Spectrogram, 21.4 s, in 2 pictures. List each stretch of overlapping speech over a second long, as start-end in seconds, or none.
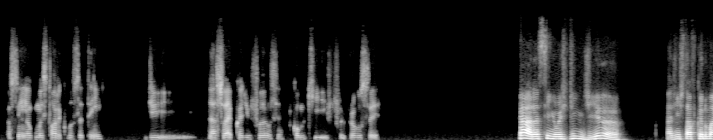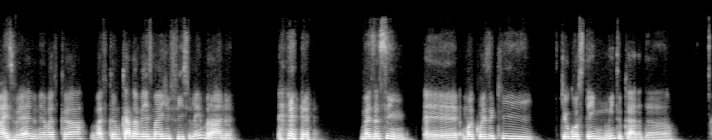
none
